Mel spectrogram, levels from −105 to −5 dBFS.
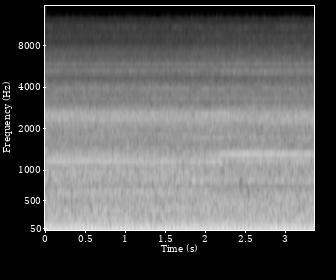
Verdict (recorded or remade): recorded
